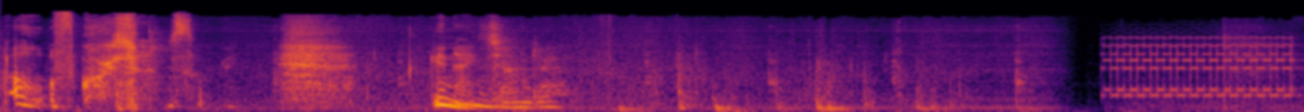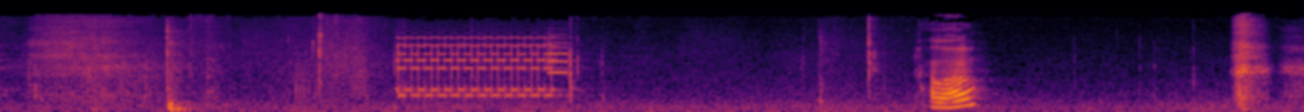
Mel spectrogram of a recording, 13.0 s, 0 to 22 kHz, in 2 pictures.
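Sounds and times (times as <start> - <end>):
telephone ringing: 5.5 - 6.7, 8.5 - 9.5.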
